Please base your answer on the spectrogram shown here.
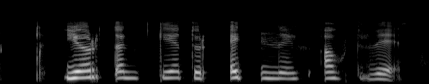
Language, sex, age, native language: Icelandic, female, 8, Icelandic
